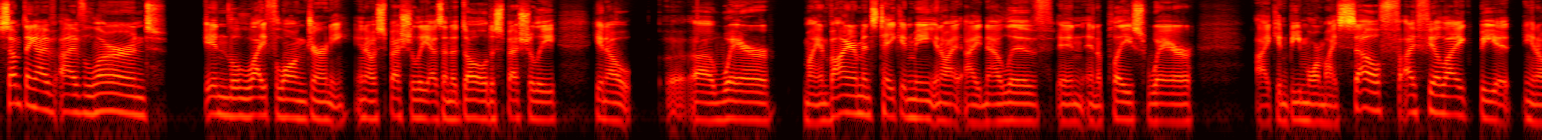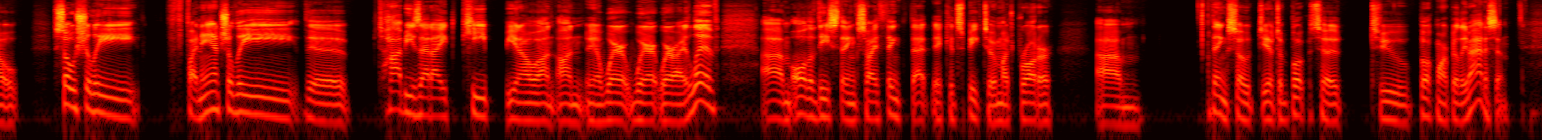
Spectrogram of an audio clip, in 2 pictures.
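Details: Adult man, self-described stutterer since childhood; the speech shows word and part-word repetitions, consistent with stuttering.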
